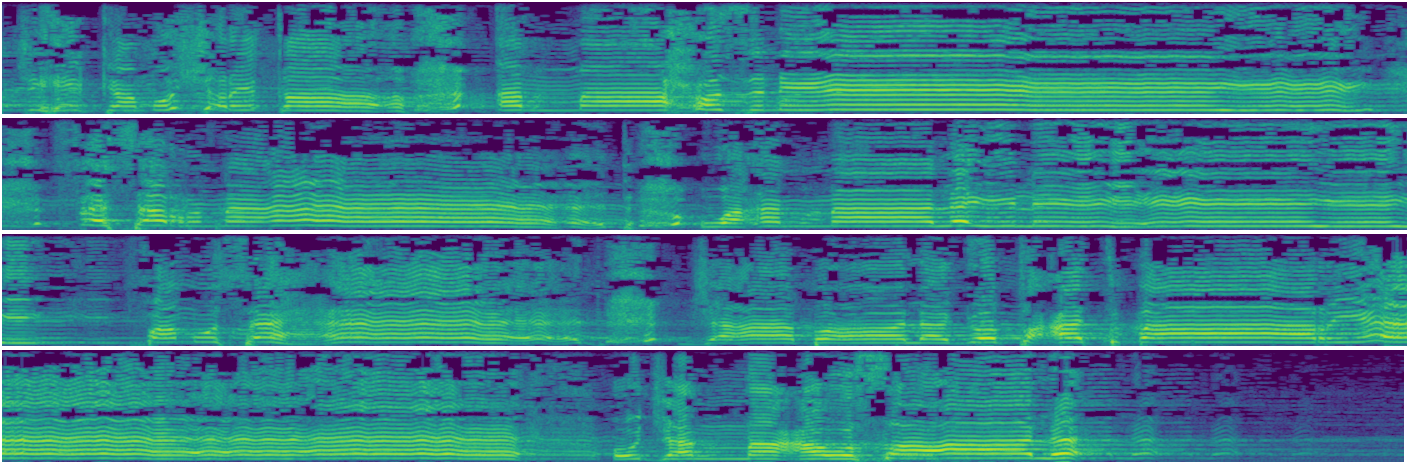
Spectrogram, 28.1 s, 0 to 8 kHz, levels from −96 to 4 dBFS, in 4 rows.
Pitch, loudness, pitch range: 310 Hz, -13 LUFS, 295-315 Hz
